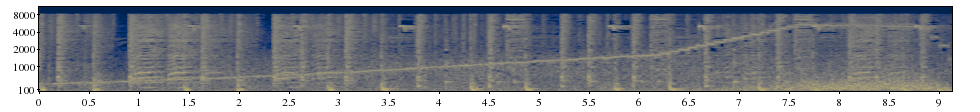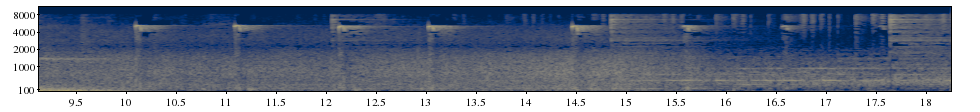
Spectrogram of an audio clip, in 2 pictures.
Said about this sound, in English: Columbia ground squirrels. They're very adaptable animals, not only living in the valley, but also up on the skyway around the car park.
